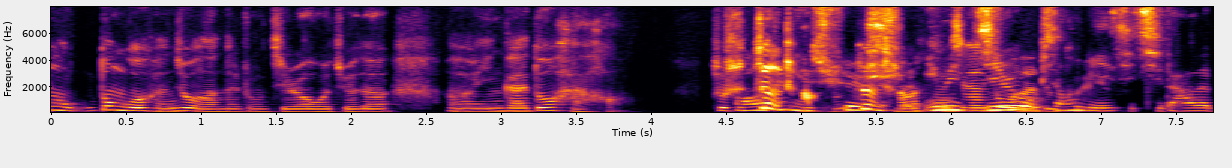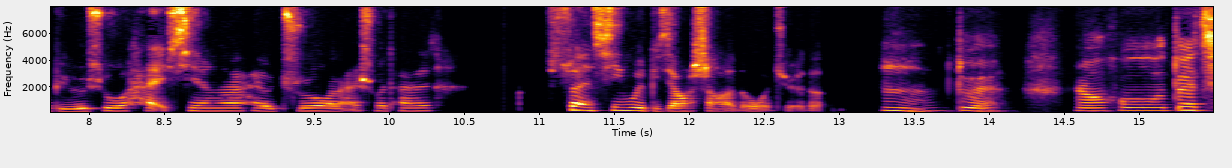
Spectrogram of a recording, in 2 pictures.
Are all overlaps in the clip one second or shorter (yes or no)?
no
